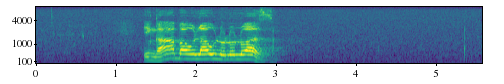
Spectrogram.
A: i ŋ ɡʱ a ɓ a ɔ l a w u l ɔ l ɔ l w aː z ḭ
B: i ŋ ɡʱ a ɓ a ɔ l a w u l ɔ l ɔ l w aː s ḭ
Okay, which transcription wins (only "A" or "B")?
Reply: A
